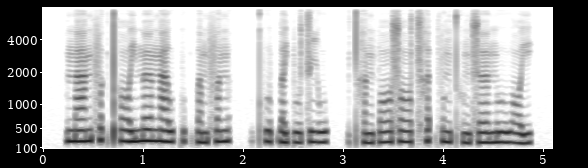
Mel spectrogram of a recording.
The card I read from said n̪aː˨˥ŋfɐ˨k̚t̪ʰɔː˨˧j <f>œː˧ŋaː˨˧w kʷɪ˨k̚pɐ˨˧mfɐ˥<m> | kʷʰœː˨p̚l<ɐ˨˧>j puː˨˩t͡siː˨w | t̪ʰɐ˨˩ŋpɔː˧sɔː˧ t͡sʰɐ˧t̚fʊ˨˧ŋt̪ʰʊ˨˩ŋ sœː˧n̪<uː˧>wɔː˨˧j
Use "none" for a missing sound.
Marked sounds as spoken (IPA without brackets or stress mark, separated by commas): m, ŋ, ɐ˨˩, uː˧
